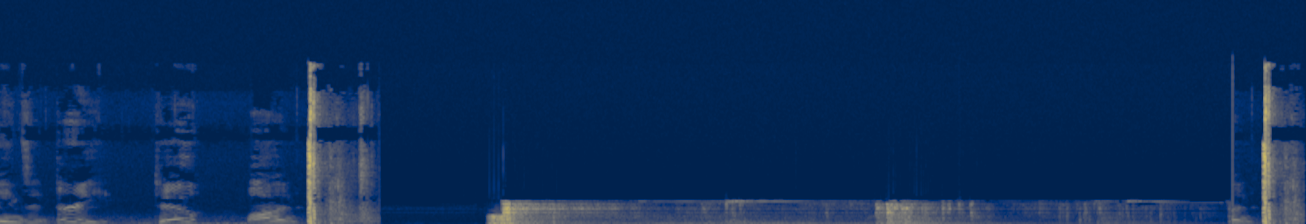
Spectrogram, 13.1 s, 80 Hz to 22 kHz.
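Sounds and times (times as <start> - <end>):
slowed rifle shot rumble: 4.9 - 11.4.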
